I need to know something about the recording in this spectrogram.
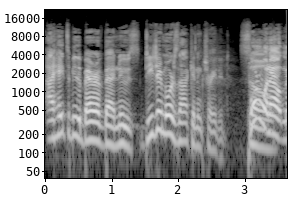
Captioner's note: laughs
